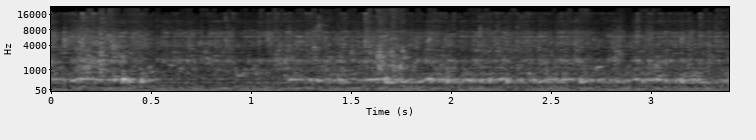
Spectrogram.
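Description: Water runs from a tap in a bathroom, a steady close splashing and gurgling stream that continues at an even level throughout, with no talking.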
